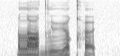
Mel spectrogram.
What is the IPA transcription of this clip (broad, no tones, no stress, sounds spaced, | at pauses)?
l ɑ d l ʉː qʰ ʏ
